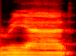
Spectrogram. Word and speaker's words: Riyadh: the trip to Riyadh I did have to look up the pronunciation of that um to re-add inside Arabia the rest of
